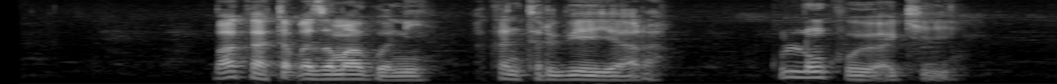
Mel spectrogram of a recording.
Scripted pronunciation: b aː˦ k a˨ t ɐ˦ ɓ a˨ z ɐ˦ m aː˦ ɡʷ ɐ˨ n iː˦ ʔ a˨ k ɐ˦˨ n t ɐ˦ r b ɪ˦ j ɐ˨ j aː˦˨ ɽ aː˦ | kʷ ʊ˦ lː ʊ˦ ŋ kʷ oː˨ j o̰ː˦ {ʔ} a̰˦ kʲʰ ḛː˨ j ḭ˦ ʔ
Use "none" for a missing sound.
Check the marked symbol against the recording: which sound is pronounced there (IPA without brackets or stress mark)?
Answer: ʔ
